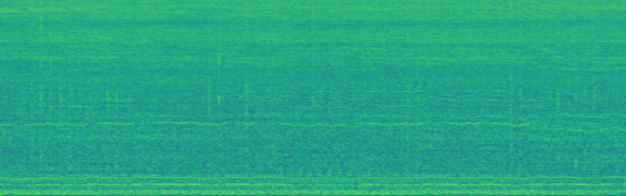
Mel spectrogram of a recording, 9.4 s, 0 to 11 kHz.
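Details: MerCruiser 260 5.7L V8 marine engine at idle: steady idle with a faint pulsing knock at a regular rate, heard only at idle and gone when rpm rises; source not yet diagnosed.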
